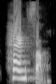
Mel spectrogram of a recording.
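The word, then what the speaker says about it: handsome: हाँ, लेकिन वहां पे डी साइलेंट होता है, हम डी नहीं, हैंडसम नहीं बोलते, हैंडसम बोलते हैं।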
